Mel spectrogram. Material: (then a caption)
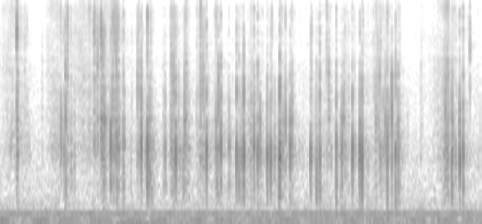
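Denim. Long nails scratch quickly across worn black denim jeans at the front, thighs and back pocket area. A rapid run of short, dry, crinkly scrapes with bright edges sits over a steady low hum.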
